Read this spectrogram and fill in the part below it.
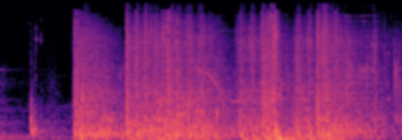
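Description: Rapid burst of gunfire in Rainbow Six Siege, a faint single shot followed by a sustained loud volley of close-range rounds that rattles on for over two seconds.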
